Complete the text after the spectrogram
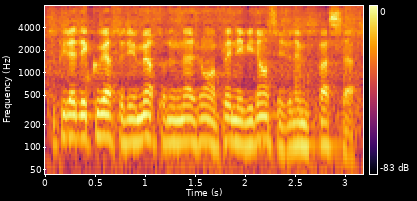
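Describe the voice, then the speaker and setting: An actor playing a methodical, sceptical police commissioner in a 1970s French drama, speaking in a measured, polite, probing manner. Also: male voice, medium pitch, a little hiss or hum, lightly acted. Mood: firm, thoughtful. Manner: measured, questioning, courteous.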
